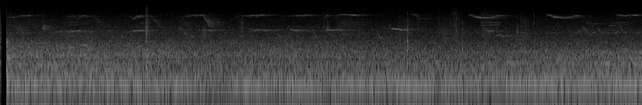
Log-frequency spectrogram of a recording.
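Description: Many small birds chirping and whistling in short, rising and falling calls, over a steady low hum of road traffic.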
